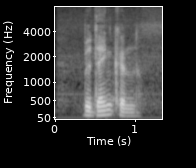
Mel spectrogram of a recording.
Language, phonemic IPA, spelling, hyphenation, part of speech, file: Dutch, /bəˈdɛŋkə(n)/, bedenken, be‧den‧ken, verb, Nl-bedenken.ogg
- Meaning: 1. to bethink 2. to think of, to make up 3. to reconsider, to change one's mind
